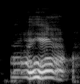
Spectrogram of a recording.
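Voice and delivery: disgusted groan. Retold or imitated. Crowd recoils at the ogres, laughing groan. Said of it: "everyone's like".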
